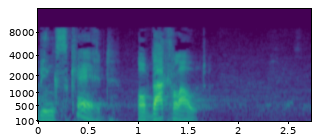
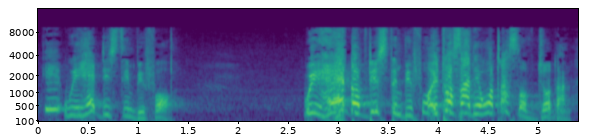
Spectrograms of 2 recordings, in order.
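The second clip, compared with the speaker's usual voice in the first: excited disciples; 9 semitones higher, faster than usual. Acted. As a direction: blurt it out like you just remembered. Disciples voiced recognizing voice.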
